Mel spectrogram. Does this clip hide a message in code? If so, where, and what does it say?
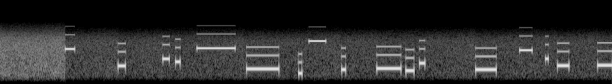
No, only electronic bleeps of random pitch and length.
